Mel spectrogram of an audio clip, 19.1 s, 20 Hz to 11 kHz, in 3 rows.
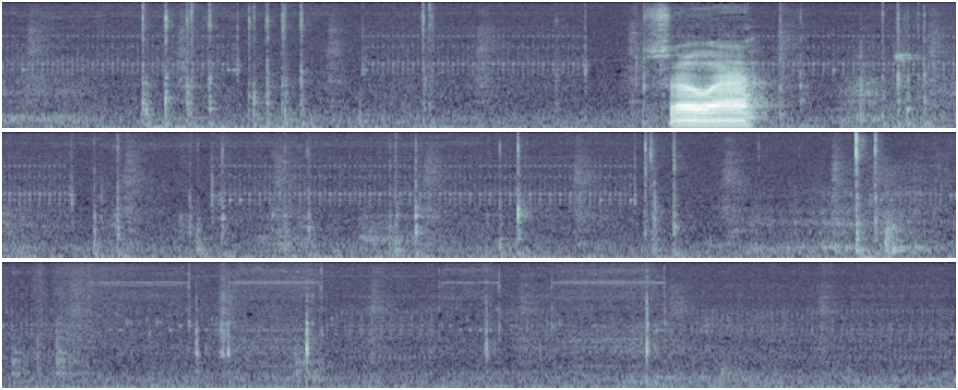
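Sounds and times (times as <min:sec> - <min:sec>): laptop keyboard clicks: 0:00.9 - 0:02.1, 0:05.2 - 0:06.3, 0:06.9 - 0:11.0, 0:12.0 - 0:12.4.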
